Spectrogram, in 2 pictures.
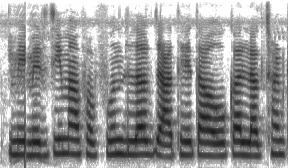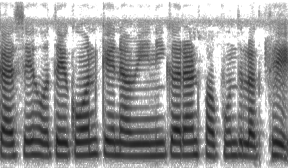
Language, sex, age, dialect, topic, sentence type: Chhattisgarhi, female, 25-30, Eastern, agriculture, question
